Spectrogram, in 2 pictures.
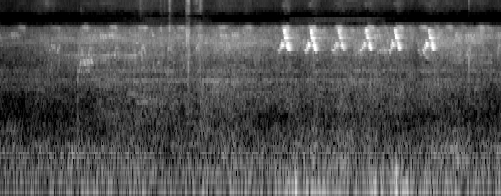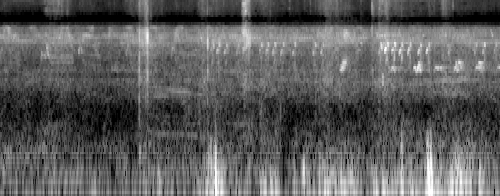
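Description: A small bird chirping a quick run of about seven high notes a few seconds in, and again near the end, over faint outdoor ambience with a few low thumps.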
